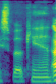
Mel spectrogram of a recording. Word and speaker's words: Spokane: A lot of people think it's Spokane, but it's actually Spokane.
